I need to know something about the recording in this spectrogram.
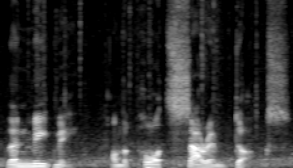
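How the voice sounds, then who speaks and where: A man's voice: medium pitch, slow pace, a bit bright, a little hiss or hum. A man playing a mysterious, commanding stranger who strikes bargains in a fantasy audio drama. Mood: cryptic, commanding.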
